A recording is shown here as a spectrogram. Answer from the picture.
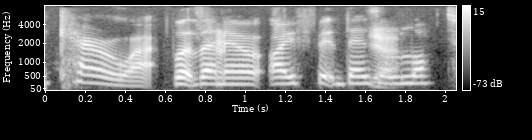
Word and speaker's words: Kerouac: For starters, I feel like someone else is going to have to pronounce Jack. I want to say Kerouac, but then there's a lot of vowels.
